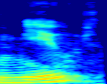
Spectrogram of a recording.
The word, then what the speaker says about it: mu: The population mean is meu pronounced just like the Pokemon and then the population standard deviation is sigma.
